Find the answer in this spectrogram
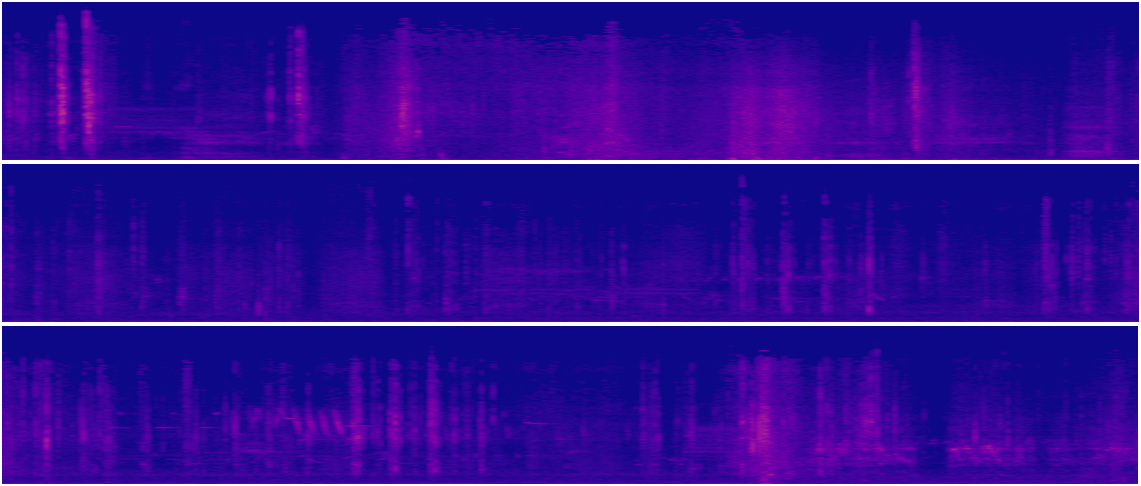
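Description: Spinning rod and reel being handled during casting and retrieving: scattered clicks and knocks, busiest in the first several seconds, over a steady low hum, with a sharper swish and knock about twenty seconds in.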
